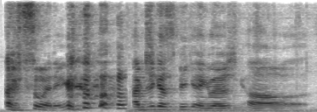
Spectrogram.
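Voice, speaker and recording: A man's voice: on the high side, lively intonation, measured pace. A young man from Dubai chatting casually to camera in a rambling, self-correcting way. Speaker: vlogger.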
